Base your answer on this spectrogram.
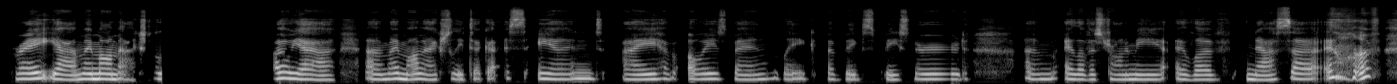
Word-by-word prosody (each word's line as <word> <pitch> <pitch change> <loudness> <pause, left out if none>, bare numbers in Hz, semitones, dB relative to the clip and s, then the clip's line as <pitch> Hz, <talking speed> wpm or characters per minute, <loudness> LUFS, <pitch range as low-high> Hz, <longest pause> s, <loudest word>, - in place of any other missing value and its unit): Right? 255 +2 +6
Yeah. 230 -4 +3
My 250 +1 +6
mom 245 -1 +7
actual 255 +2 -4 1.1
Oh, 280 +1 +5
yeah, 230 -5 +3 0.3
uh, 240 -5 0
my 250 +2 +3
mom 245 0 +3
actually 230 +1 -3
took - - -9
us, 290 -9 -4
and 260 +1 0 0.2
I 235 +1 +1
have 260 +1 -7
always 250 +1 -1
been, 235 +3 -5
like, 255 +1 -7
a 245 - -6
big 225 0 -7
space 220 -2 -6
nerd. 240 0 -1 0.6
Um, 245 -2 -3
I 245 -2 +1
love 230 -1 -1
astronomy, 230 0 -1
I 235 - -2
love 220 0 -3 0.3
NASA, 245 +3 +1
I 310 - +5 0.2
love 335 +4 +4
240 Hz, 135 wpm, -21 LUFS, 230-255 Hz, 1.1 s, mom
